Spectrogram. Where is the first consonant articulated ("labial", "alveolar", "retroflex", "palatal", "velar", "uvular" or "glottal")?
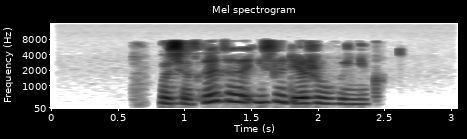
labial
